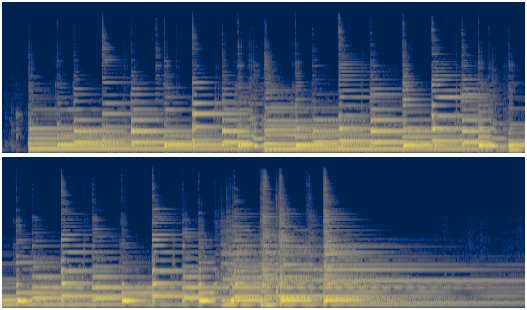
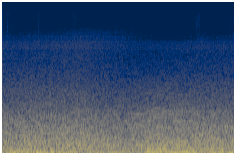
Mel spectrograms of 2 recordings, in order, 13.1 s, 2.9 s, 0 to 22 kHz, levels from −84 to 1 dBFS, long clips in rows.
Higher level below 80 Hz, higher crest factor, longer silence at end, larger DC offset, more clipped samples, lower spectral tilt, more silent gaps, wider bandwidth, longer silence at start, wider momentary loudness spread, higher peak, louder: second, -52 dBFS vs -30 dBFS; about the same, 16 dB vs 12 dB; about the same, 0 s vs 0 s; second, under 0.1% vs 0.7%; neither; about the same, -8.5 dB/octave vs -8.5 dB/octave; neither; first, 11.5 kHz vs 10 kHz; first, 0.35 s vs 0 s; first, 14 LU vs 4 LU; first, 0 dBFS vs -12 dBFS; first, -16 LUFS vs -28 LUFS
